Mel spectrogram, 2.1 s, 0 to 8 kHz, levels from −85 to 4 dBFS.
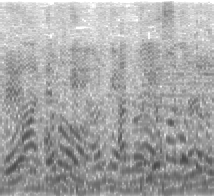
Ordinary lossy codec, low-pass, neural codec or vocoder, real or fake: none; none; none; real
